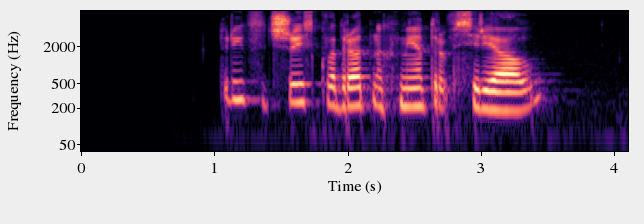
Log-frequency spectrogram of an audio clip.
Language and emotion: Russian, neutral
